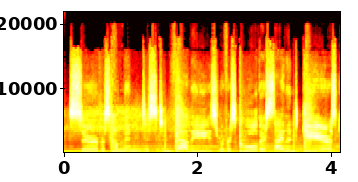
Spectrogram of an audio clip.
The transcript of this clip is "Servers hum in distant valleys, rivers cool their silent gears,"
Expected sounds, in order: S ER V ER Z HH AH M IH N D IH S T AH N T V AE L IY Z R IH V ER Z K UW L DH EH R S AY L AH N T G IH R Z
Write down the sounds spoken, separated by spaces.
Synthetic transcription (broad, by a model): S ER V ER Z HH AH M IH N D IH S T AH N T V AE L IY Z R IH V ER Z K UW L DH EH R S AY L AH N T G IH R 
